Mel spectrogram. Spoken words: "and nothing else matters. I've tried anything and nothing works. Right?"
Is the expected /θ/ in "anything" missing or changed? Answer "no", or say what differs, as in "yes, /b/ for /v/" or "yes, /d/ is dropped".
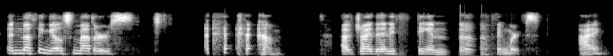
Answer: no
